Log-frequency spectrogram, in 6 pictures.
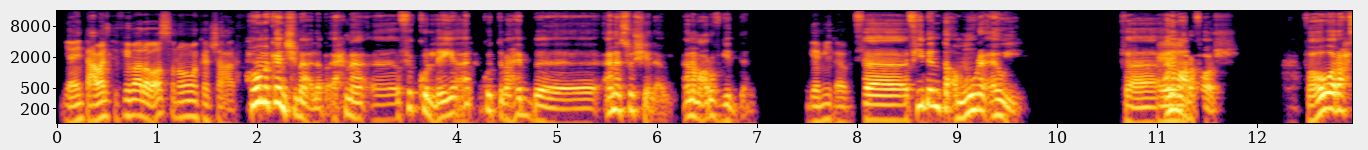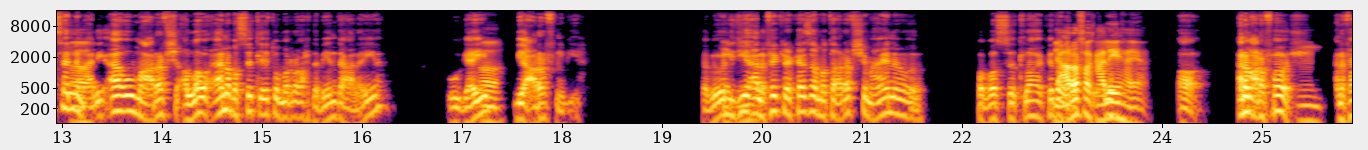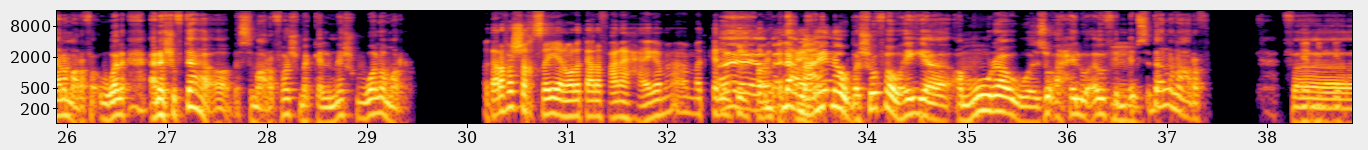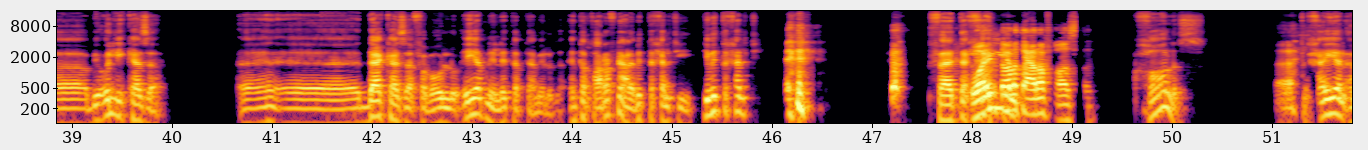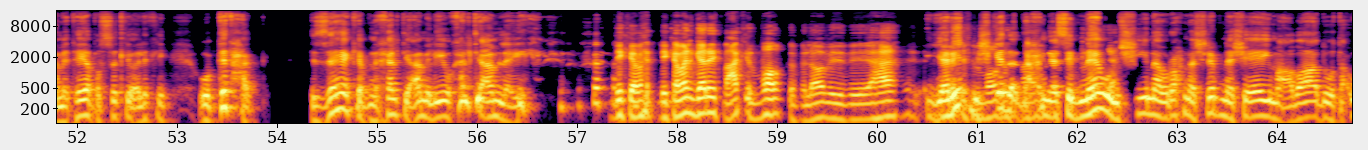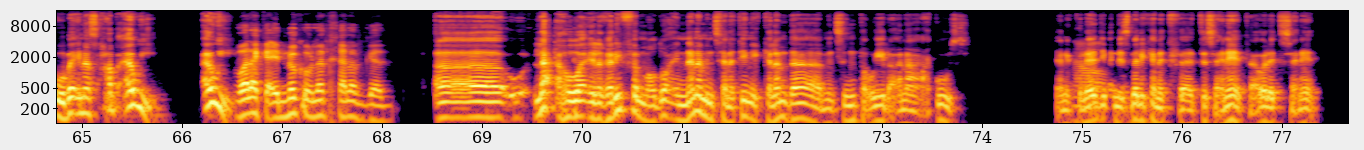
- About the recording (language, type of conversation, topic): Arabic, podcast, إيه أكتر ذكرى مضحكة حصلتلك في رحلتك؟
- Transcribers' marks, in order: in English: "Social"; tapping; laugh; chuckle; laughing while speaking: "دي كمان"; laugh; laugh; laugh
